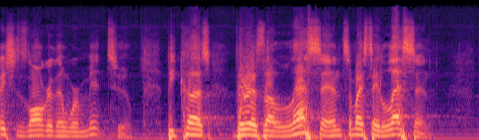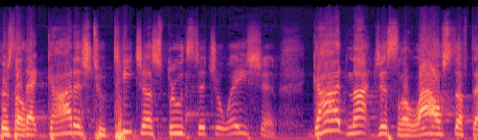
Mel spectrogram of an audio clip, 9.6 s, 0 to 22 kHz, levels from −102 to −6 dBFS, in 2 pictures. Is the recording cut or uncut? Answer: cut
